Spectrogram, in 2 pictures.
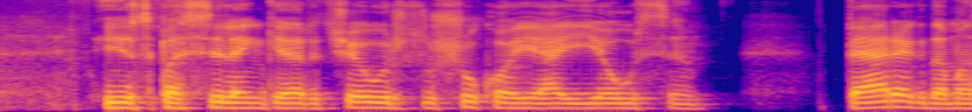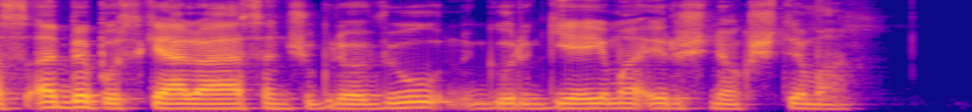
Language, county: Lithuanian, Kaunas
